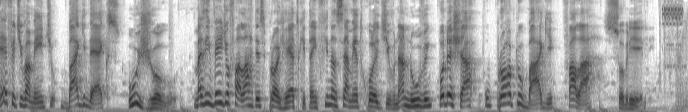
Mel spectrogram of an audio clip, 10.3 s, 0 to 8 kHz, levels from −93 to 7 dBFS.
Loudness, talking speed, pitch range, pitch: -20 LUFS, 175 wpm, 145-215 Hz, 180 Hz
